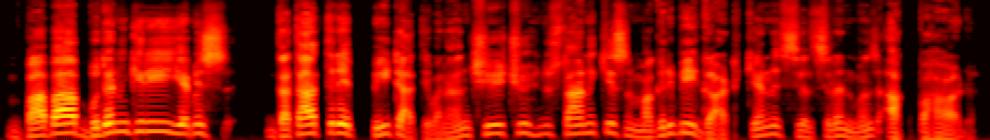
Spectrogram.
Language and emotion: Kashmiri, neutral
